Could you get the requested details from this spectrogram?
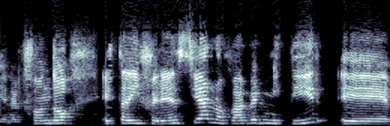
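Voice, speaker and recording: Her voice is high-pitched, and this woman keeps her intonation fairly even. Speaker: lawyer presenter. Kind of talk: webinar presentation. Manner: fast.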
